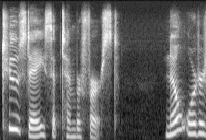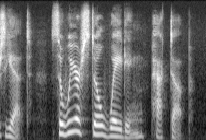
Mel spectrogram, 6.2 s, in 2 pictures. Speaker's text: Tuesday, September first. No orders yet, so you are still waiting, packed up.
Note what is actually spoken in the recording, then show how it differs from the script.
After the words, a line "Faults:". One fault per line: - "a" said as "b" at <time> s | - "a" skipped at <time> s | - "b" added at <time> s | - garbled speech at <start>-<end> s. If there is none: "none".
Tuesday, September first. No orders yet, so we are still waiting, packed up.
Faults:
- "you" said as "we" at 4.0 s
